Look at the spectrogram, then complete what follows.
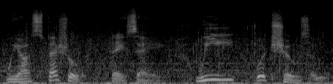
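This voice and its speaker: An actor narrating a folk fable as an earnest storyteller, measured and dramatic. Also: male voice, medium pitch, huge pitch swings. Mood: earnest, mysterious. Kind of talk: scripted fairy-tale narration. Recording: music underneath.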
